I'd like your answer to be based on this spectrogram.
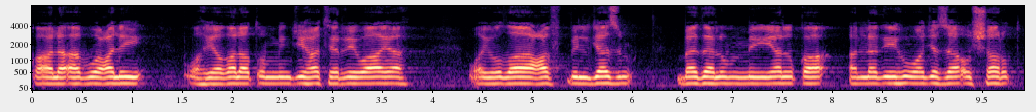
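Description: A man reading a classical commentary aloud in a lesson, in a measured, even recitation. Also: on the high side, clean tone, long reverb tail. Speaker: reader of the text in a lesson.

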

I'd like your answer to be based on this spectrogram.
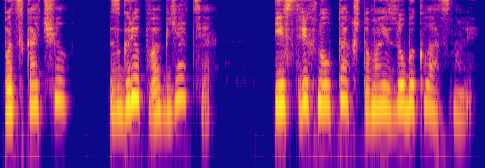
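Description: Husky-voiced woman narrating an audiobook. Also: fairly high pitch, unhurried, mellow, dry recording, studio quality. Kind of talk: first-person audiobook narration.

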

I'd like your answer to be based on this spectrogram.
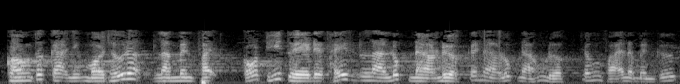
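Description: An older Buddhist monk giving a relaxed dharma talk, telling stories with chuckles and repeating his words as he goes. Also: a little high, brisk, faint music behind. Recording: dull lo-fi recording.

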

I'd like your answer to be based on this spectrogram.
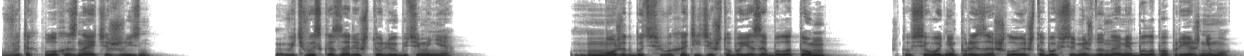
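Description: A man reading the lines of a confident wealthy financier, speaking softly and persuasively. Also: medium pitch, moderate pace, natural voice. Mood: coaxing. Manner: soft, gently persuasive. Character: confident wealthy male financier, tender and coaxing.

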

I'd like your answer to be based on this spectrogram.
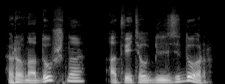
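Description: Lively low-voiced male narrator. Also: moderate pace, breathy edge, no echo, clean studio sound. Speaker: audiobook narrator. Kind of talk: scripted narration.

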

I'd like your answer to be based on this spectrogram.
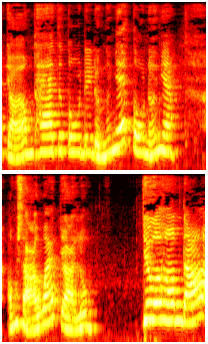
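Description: Woman, Southern Vietnamese accent, high voice, chatty ghost-story narration, talks to listeners. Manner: chatty, addresses listeners often. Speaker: storyteller and channel host.

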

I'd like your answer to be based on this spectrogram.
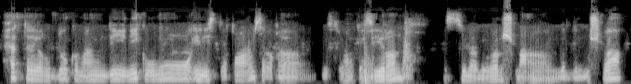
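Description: A man with a gravelly, husky voice teaches recitation rules, intoning short verse phrases slowly and then explaining each sound carefully. The recording is dry and dull, like a lo-fi close mic. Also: medium pitch, animated, no room sound. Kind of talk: tajweed lesson.

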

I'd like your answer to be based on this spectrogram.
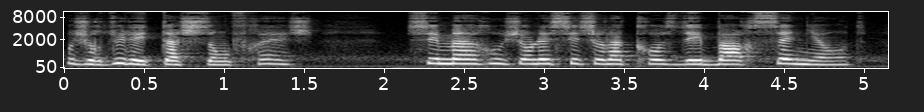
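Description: A woman's voice: a little high, steady tone, measured pace, lightly acted. A woman reading the part of a raving, cursing mad old woman in an audiobook. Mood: childlike. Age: older. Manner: raving, sing-song, cursing.

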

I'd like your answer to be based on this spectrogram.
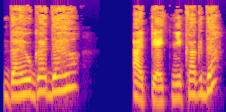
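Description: A woman's voice: medium pitch, lively intonation, moderate pace, no echo, clean studio sound, voice pushed up, close to an everyday voice. A woman voicing a stubborn young heroine who answers back sharply in an audiobook. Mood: defiant. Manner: defiant, sharp-tongued.

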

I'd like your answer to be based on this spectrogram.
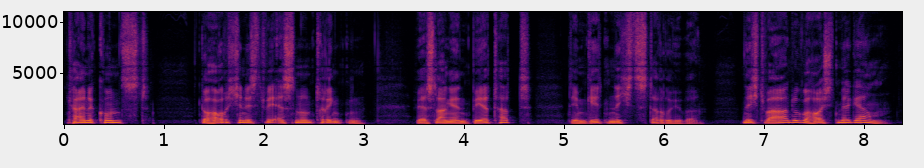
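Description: A man reading an audiobook voices a young woman who teases and orders her companion about, asking brisk, mocking questions. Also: mid-range voice, animated, gravelly, no echo, studio quality, exaggerated voice. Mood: teasing. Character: young woman, teasing, bossy and self-assured. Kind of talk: audiobook dialogue.

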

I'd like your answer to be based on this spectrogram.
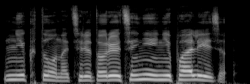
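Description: A stern, uncompromising matriarch, played by a woman reader in an audiobook. She lays down the law in slow, clipped, measured phrases over a dry recording. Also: mid-range voice, steady tone, a little mellow, clean tone, no room sound, close to an everyday voice. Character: stern uncompromising elder woman leader Katerina.

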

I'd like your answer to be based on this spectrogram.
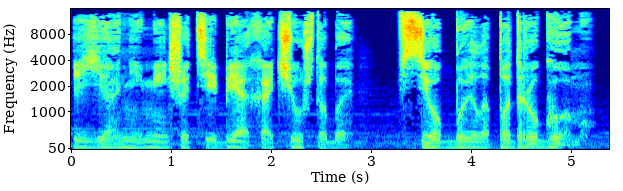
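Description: A man voicing a calculating gang boss who speaks in a slow, measured, menacing drawl. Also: low voice, over music. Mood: cold.

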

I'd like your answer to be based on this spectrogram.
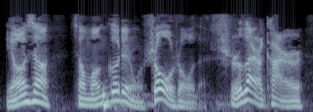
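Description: A man's voice: mid-range voice, sing-song, brisk, husky, no room sound, lo-fi sound. A man hosting a radio talk show, chatting and teasing in a casual voice. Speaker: radio host. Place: radio studio. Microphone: studio mic.

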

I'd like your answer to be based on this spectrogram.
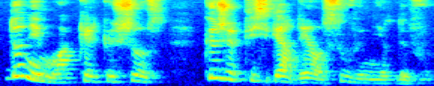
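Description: A woman's voice: sits low, very animated, moderate pace, a little mellow, voice pushed down. A woman reader voicing an emotional young woman who pleads with the man she loves, in an echoey room.

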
